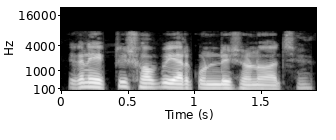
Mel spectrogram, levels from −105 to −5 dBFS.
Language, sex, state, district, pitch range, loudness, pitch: Bengali, male, West Bengal, Cooch Behar, 135-160 Hz, -17 LUFS, 140 Hz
